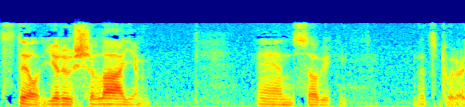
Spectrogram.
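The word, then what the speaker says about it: ירושלים: There's a few cases we do see a yud here, but it's pronounced still Yerushalayim.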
